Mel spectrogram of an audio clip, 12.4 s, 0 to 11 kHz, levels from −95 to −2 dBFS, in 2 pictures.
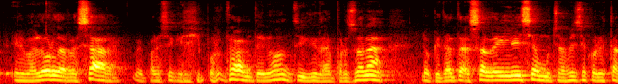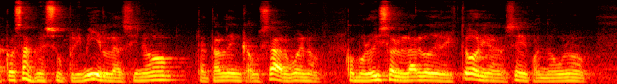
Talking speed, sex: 230 wpm, male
